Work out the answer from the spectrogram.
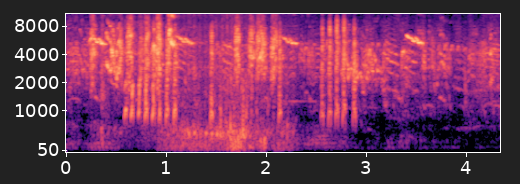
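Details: Budgerigars eating and chirping chatter in rapid bursts of sharp, scratchy chirps mixed with thin, high warbled notes, over soft rustling and a brief flurry of wingbeats.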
